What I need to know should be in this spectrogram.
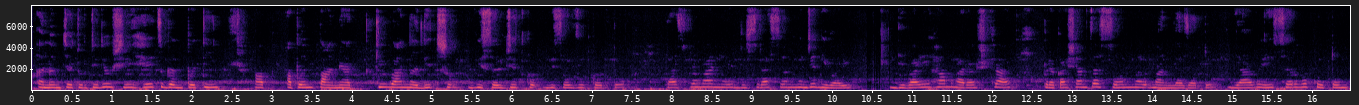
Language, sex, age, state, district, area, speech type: Marathi, female, 18-30, Maharashtra, Sangli, urban, spontaneous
